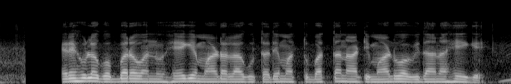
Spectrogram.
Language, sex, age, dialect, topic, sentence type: Kannada, male, 36-40, Coastal/Dakshin, agriculture, question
